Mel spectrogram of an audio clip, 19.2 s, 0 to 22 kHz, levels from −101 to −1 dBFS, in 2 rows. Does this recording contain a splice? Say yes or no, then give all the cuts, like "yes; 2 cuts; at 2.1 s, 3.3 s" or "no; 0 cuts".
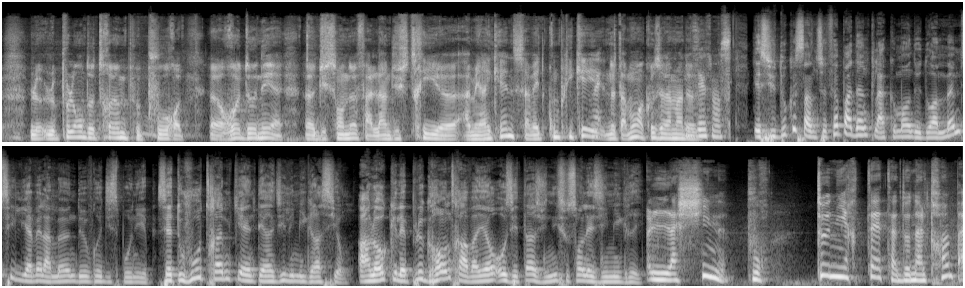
yes; 2 cuts; at 11.1 s, 16.0 s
